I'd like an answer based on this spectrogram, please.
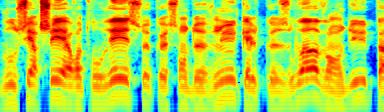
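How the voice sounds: What you hear is a natural reading voice.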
